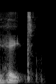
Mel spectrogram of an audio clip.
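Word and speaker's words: Haight: Hate.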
